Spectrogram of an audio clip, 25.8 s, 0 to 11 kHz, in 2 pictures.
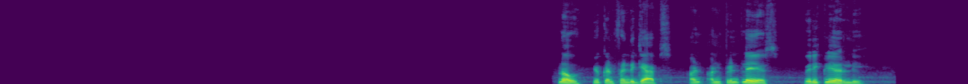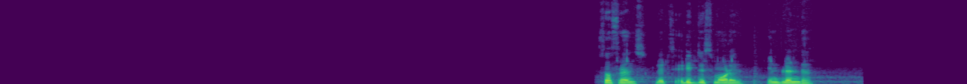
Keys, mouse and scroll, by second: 8.5 scroll up 1, 8.8-11.9 right drag, 12.0 click, 12.1-19.0 right drag, 19.0 scroll down 1, 19.9-22.0 right drag, 22.0 click, 23.9-24.3 scroll up 1, 25.0 click, 25.5 scroll down 1.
